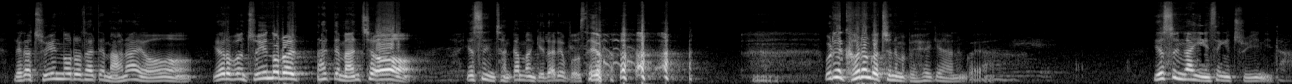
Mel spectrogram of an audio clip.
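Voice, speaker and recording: A woman's voice: medium pitch, darkish tone. A woman pastor delivering a fervent sermon, exhorting her congregation and telling stories along the way. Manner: fervent, exhorting with storytelling asides.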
